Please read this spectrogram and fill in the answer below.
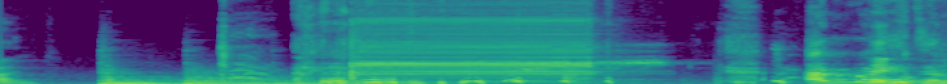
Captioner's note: laughs; buzzer pressed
